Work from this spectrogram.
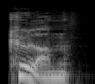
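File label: "coulomb", British English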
